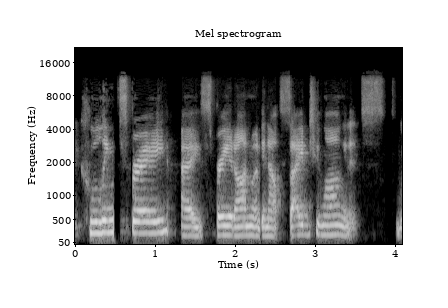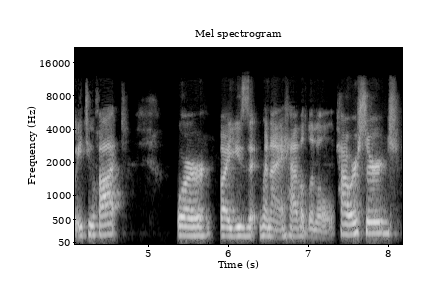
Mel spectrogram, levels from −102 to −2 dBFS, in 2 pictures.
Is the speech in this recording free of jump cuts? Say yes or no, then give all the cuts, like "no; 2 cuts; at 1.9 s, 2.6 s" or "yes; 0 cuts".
no; 3 cuts; at 2.3 s, 3.9 s, 5.9 s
